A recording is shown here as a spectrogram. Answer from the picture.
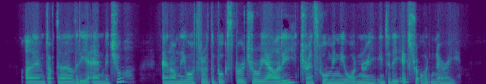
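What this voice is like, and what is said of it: Australian accent. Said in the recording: “I have an accent. I was born in Australia and apparently I have never lost my accent. ... It has not disappeared even after living in four countries”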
